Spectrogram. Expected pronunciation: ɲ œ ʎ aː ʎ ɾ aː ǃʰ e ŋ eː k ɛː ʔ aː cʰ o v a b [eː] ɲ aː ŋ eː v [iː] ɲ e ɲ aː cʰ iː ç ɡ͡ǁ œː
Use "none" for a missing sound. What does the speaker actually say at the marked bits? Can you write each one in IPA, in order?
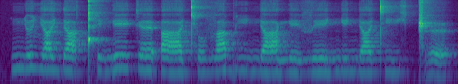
iː, eː

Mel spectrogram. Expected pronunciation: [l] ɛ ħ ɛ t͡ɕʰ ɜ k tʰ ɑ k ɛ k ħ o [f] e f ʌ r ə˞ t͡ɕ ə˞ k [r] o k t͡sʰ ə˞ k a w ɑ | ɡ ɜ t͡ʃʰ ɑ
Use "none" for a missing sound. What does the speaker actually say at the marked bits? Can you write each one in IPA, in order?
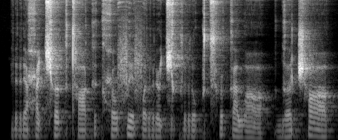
r, f, r

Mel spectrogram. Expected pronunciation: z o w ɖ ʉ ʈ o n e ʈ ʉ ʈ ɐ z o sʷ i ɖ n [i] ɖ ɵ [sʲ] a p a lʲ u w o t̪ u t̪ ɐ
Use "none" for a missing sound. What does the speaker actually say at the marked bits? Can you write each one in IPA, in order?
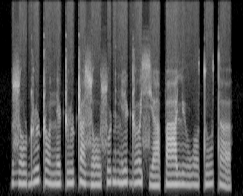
i, sʲ

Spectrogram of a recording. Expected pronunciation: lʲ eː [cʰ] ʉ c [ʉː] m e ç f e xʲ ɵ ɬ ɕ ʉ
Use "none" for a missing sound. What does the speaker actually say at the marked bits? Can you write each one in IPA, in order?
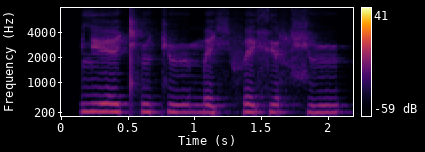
cʰ, ʉː

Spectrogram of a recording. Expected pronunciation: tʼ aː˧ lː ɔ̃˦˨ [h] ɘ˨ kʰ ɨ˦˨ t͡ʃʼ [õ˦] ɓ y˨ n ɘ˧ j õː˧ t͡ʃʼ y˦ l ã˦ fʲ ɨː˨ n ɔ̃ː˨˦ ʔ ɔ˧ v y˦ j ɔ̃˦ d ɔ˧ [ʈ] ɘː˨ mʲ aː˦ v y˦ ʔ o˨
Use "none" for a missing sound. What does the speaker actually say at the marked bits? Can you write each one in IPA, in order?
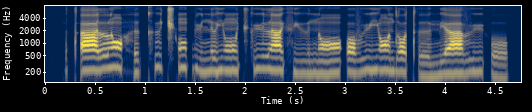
h, õ˦, tʼ

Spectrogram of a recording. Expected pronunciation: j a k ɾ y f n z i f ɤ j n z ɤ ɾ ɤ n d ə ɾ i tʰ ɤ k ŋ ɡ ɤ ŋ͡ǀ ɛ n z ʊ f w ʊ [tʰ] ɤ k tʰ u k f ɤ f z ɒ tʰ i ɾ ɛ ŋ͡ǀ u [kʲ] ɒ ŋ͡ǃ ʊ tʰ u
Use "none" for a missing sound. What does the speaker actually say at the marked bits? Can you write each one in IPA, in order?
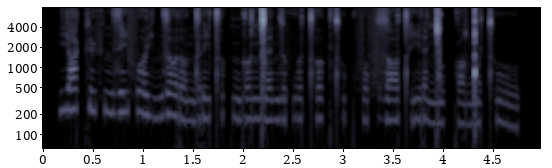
tʰ, k

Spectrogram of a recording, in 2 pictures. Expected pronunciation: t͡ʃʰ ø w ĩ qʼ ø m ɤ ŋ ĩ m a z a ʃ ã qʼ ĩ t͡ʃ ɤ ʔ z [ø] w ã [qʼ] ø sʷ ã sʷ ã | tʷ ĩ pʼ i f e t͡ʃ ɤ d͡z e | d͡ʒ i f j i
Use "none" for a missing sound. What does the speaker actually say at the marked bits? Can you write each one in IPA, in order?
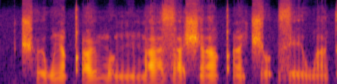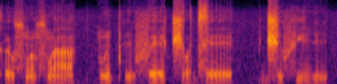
e, kʼ

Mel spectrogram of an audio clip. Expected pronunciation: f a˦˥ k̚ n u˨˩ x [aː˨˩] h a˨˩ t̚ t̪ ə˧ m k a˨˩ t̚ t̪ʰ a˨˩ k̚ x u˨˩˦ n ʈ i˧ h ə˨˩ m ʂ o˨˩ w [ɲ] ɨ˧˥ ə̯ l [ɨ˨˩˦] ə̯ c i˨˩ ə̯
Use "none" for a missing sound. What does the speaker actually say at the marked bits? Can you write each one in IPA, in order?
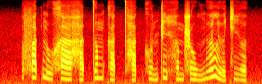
aː˨˩, ŋ, ɨ˨˩˨

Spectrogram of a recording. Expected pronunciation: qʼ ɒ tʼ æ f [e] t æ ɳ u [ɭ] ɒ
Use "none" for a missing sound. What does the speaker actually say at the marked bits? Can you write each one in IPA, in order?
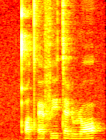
e, ɭ

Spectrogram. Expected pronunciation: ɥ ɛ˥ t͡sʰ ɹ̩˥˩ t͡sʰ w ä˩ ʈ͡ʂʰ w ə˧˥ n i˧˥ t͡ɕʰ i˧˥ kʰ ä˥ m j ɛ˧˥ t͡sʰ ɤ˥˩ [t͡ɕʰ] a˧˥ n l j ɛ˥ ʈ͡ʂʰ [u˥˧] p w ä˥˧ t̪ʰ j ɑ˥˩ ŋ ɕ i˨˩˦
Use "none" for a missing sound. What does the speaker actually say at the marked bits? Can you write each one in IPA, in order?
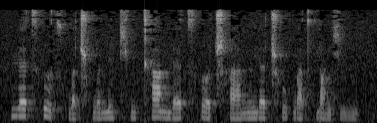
ʈ͡ʂʰ, u˥˧

